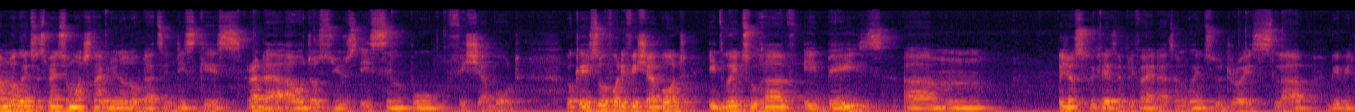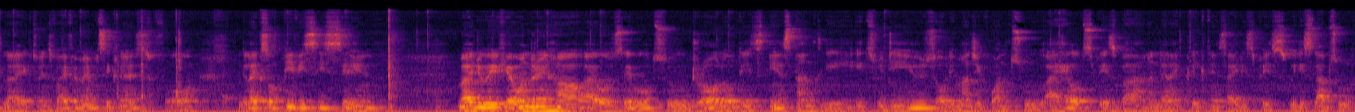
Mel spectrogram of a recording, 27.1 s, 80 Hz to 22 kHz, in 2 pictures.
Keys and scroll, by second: 15.3 Return.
